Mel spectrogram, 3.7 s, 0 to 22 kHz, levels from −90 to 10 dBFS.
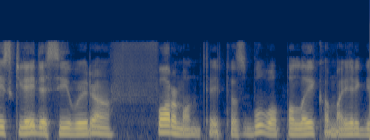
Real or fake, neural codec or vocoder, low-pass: fake; codec, 16 kHz, 1 kbps, FunCodec, trained on LibriTTS, 50 frames a second; 7.2 kHz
